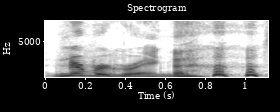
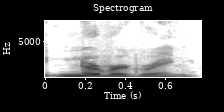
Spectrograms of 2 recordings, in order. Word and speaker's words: Nürburgring: How about taking a raptor sideways around Nürburgring? We, you had a tough time saying that. – Nürburgring. say it with me. Nürburgring.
